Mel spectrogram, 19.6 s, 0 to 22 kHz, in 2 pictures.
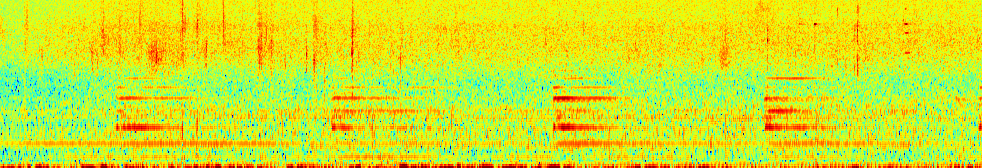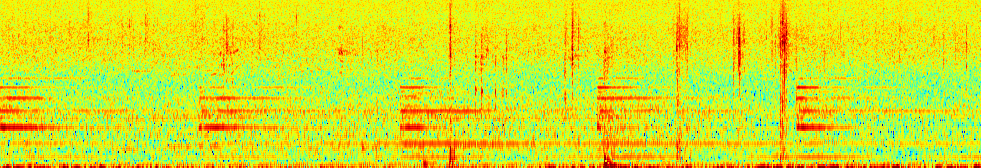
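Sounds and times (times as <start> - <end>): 
church bells ringing: 0.1 - 19.4.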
